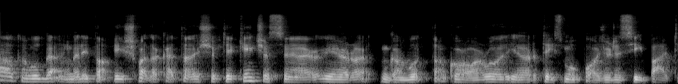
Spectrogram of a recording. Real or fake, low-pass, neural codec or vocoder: fake; 10.8 kHz; codec, 24 kHz, 0.9 kbps, WavTokenizer, small release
